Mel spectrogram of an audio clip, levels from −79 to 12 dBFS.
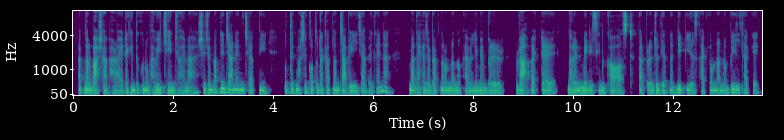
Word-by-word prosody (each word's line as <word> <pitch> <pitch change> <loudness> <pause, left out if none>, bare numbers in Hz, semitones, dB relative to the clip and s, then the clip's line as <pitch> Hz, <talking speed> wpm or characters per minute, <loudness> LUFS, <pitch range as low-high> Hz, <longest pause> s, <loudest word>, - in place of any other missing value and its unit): আপনার 110 -2 +3
বাসা 105 0 +3
ভাড়া 90 -1 -4
এটা 105 +2 -2
কিন্তু 105 -1 +2
কোনভাবেই 105 0 +2
চেঞ্জ 95 -1 +2
হয় 90 -1 -4
না। - - -3 0.2
সেজন্য 110 -1 +2
আপনি 135 +2 +2
জানেন 110 0 +3
যে - - -4
আপনি 105 - -1 0.4
প্রত্যেক 120 0 -1
মাসে 120 +4 0
কত 110 -1 -1
টাকা 105 - -3
আপনার 110 -1 +1
যাবেই 95 -1 +1
যাবে, 85 - -5
তাই 140 +4 -1
না? 160 - 0 0.5
বা 105 - +4
দেখা 100 +3 -2
যাবে 95 0 -2
আপনার 105 +2 0
অন্যান্য 95 0 +1
ফ্যামিলি 95 +1 -1
মেম্বারের 95 0 -1 0.4
rough 100 -1 +3
একটা 100 0 -2 0.5
ধরেন 100 -2 +2
মেডিসিন 95 -1 +2 0.2
কস্ট 90 +2 +3 0.2
তারপরে 95 - -2
যদি 105 -2 +1
আপনার 105 - -3
DPS 110 -3 +1
থাকে 100 +1 -6
অন্যান্য 95 -2 +1
বিল 115 -2 +4
থাকে 100 +2 -5
100 Hz, 185 wpm, -23 LUFS, 95-110 Hz, 0.5 s, বা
